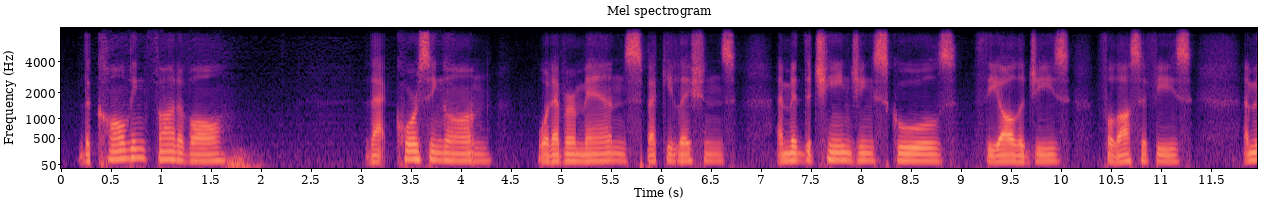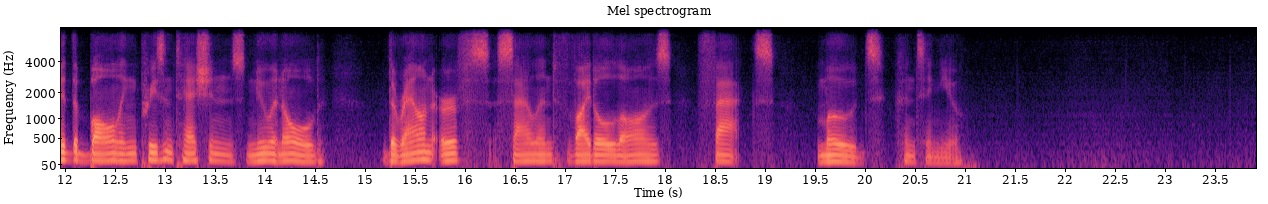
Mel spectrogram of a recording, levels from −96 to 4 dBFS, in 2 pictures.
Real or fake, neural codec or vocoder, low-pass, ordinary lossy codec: fake; codec, 16 kHz, 0.2 kbps, FocalCodec; 7.2 kHz; Opus, 24 kbps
